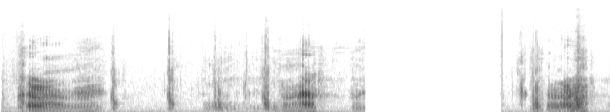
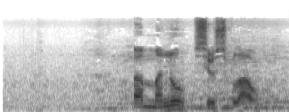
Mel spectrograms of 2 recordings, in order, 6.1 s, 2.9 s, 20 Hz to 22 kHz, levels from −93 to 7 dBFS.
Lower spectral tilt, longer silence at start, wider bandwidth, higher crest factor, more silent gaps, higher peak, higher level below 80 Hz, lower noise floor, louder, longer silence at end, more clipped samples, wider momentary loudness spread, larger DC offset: first, -8 dB/octave vs -2.5 dB/octave; second, 0.2 s vs 0.95 s; first, 15.5 kHz vs 11.5 kHz; first, 26 dB vs 20 dB; first, 3.68-5.00 s vs none; second, -12 dBFS vs -2 dBFS; about the same, -60 dBFS vs -56 dBFS; first, -68 dBFS vs -50 dBFS; second, -35 LUFS vs -17 LUFS; first, 0.2 s vs 0 s; neither; first, 24 LU vs 7 LU; neither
